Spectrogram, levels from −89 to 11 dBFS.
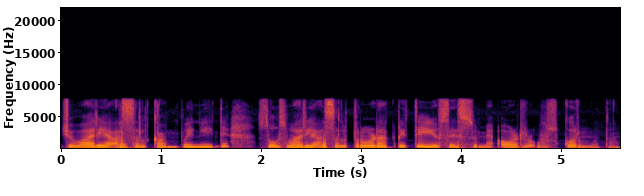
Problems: background sounds at intervals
